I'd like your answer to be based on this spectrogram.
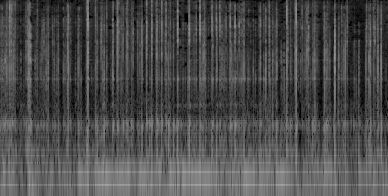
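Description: Long acrylic nails on both hands scratch a hollow metal wire-mesh microphone grille. A dense, continuous low rumble carries rapid, crackly scratching and tapping that flickers up into brighter tones, with only brief ringing after each touch.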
